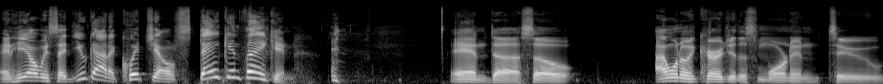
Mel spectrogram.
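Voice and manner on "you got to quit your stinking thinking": very high, sing-song, swooping, grating preacher voice. Quoting a pastor's favorite saying to the audience, Pastor Buzzy's annoying voice. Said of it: "he'd always talk like this".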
